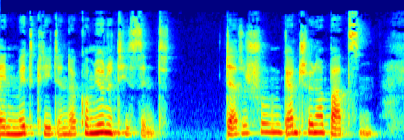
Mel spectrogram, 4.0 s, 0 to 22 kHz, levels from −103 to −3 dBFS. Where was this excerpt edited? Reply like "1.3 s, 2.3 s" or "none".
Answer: none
